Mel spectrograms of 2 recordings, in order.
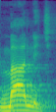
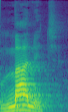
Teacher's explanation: सही उच्चारण है मैनेज, ई का साउंड लगाना हमको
